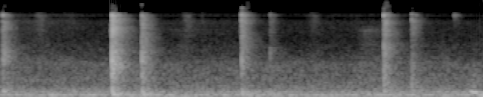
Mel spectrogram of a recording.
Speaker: all sounds are timpani which is what you want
